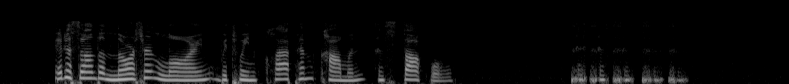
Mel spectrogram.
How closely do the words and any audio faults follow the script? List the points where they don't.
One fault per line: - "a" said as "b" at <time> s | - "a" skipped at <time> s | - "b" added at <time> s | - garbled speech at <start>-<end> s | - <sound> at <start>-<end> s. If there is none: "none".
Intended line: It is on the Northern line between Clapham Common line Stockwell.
- "line" said as "and" at 3.8 s
- laugh at 5.7-6.9 s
